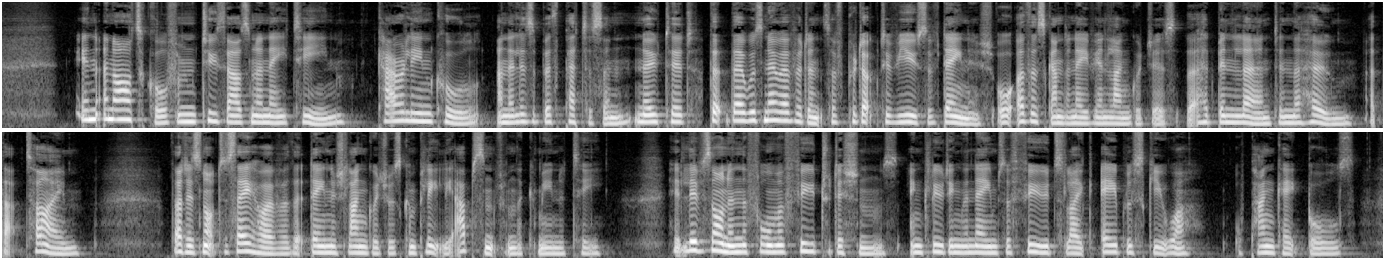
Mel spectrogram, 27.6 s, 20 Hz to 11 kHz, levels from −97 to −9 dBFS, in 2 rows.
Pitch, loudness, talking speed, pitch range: 170 Hz, -17 LUFS, 155 wpm, 155-195 Hz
